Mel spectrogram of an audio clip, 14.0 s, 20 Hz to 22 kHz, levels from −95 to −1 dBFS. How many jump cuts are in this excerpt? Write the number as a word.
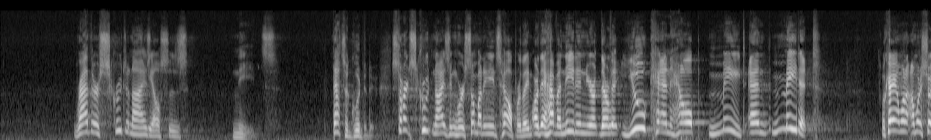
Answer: six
